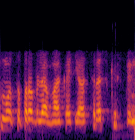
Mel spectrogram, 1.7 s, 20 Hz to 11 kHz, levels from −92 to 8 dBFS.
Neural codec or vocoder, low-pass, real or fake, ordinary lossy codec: none; 7.2 kHz; real; MP3, 96 kbps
